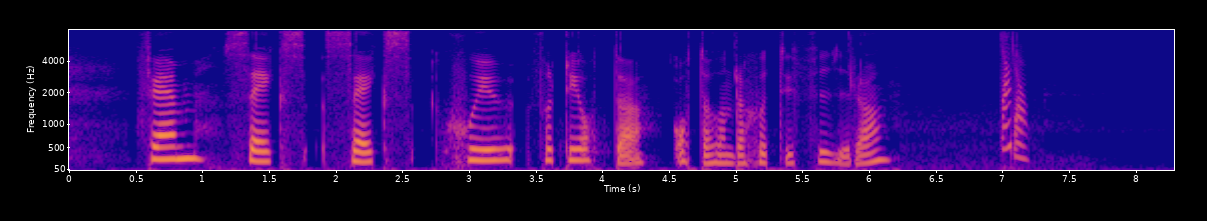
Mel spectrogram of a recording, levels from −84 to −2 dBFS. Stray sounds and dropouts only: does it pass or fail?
fail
